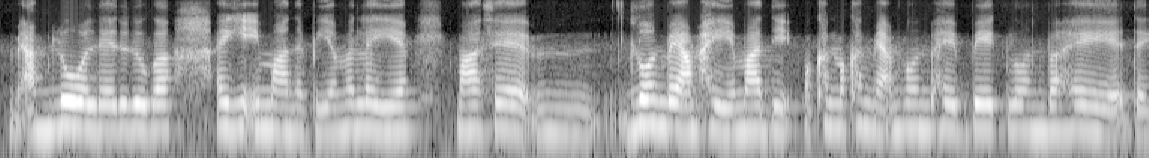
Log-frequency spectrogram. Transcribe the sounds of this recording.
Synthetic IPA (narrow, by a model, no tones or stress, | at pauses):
mɐ̰ja̰mloleɐduduɡɐ | ɐjɡiːmanɐbiɐmɐlɐje | mase | lonbɐjamɦɐjemadimɐkʰɐnmɐkʰɐnmɐjamlonbɐɦɐjbek̚lonbɐɦɐjɐ̰dɐi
